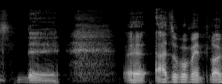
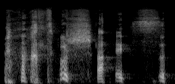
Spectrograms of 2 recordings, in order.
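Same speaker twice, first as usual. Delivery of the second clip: shocked; 6 semitones higher, 3 dB louder, much slower than usual. Acted. Shocked at the run-over dog.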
